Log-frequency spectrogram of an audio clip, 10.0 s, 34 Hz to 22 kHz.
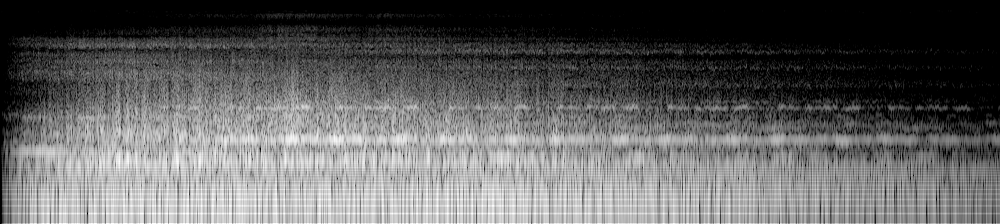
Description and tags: Horror dark sound 1
Effect sound made out with propellerhead edition 5.
Free use, make me know if you use it.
